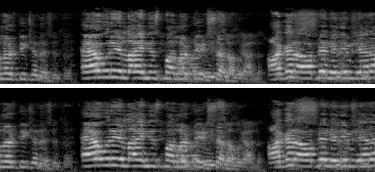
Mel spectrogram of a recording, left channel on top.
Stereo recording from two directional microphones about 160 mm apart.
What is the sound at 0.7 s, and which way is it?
A man's voice, 50° left (ahead or behind).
